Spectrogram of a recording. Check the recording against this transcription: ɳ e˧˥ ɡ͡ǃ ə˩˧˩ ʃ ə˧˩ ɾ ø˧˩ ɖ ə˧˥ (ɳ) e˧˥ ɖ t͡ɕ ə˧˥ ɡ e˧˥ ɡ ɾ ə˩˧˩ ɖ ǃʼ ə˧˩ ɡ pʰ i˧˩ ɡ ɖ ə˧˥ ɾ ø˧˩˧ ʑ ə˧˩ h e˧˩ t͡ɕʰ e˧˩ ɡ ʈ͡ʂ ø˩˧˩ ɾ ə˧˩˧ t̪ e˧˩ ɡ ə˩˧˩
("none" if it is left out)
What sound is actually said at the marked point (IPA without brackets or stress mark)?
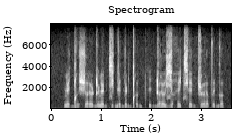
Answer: ɳ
